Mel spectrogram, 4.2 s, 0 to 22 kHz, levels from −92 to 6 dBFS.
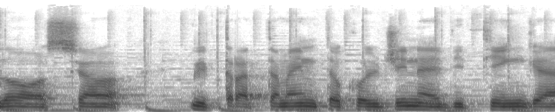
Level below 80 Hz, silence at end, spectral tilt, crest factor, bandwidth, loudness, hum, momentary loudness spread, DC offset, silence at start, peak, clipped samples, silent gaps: -42 dBFS; 0 s; -6 dB/octave; 12 dB; 14 kHz; -21 LUFS; none; 6 LU; under 0.1%; 0 s; -8 dBFS; under 0.1%; none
